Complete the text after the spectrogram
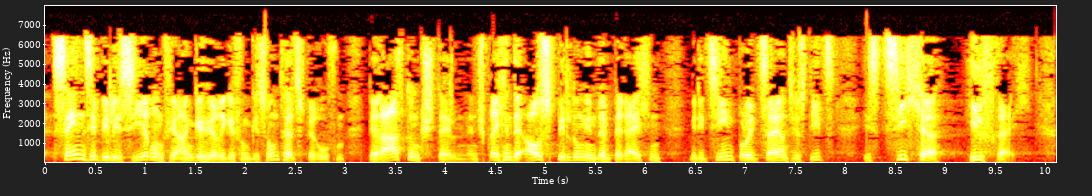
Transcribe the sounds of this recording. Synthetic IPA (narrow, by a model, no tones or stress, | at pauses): z̥ɛnzibiliziːʁʊŋfyːɐʔãnɡəhøːʁ̞ɪɡəfɔnɡəzʊnthæɪt͡sb̥əʁuːfn̩b̥əʁaːtʊŋsʃtɛlənɛntʃpʁ̥ɛçəndəʔaʊsb̥ɪldʊŋɪndeːnbəʁaɪçn̩ | medit͡siːnpolit͡saɪʊntjʊstiːt͡sɪstz̥ɪçɐ | hɪlfʁaɪç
